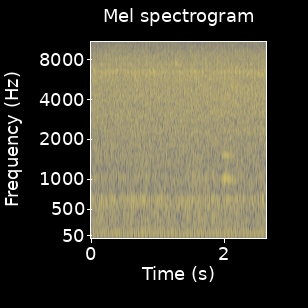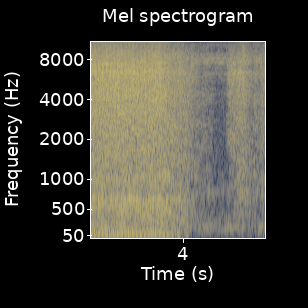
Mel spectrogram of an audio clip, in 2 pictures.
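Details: Honda Vario 125 injection scooter, which stalled while riding with a 12-blink injection code, idles at a steady, even putter with no misses after the code is cleared, then shuts off.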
